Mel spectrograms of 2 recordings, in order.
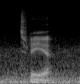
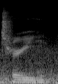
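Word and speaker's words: Trier: It's actually pronounced Tria. Tria, not tree.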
